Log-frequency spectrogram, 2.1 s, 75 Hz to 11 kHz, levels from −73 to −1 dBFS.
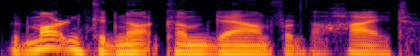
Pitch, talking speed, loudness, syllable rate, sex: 105 Hz, 255 wpm, -20 LUFS, 5.0 syllables/s, male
